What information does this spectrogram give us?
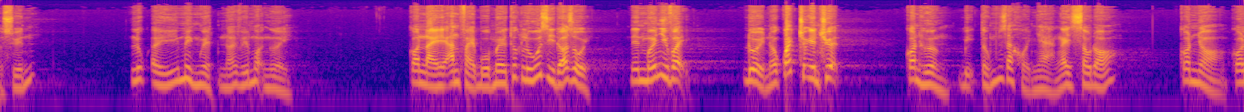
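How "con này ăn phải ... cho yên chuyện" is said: loud, higher scornful order; harsh dismissal. A narrator's reading. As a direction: bark the order to throw her out. Mistress dismisses the maid loudly.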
